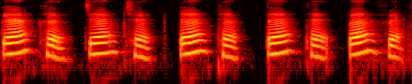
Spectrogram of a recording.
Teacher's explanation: पहला और दूसरा वर्ग यानी क ख च छ ट ठ त थ प फ यह होते हैं हमारे अघोष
